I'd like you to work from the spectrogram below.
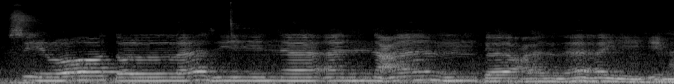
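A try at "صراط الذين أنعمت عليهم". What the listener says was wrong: Nah, ini lebih bagus.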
